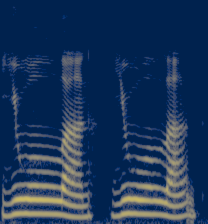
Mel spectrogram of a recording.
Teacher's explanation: that el carries over into the word learn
